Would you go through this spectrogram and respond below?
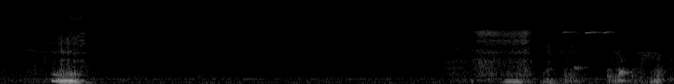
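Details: Sleeping golden retrievers dreaming: one short, deep, rasping snore near the start, then quiet, then a run of soft, irregular snuffly breaths and faint whimper-like noises toward the end.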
